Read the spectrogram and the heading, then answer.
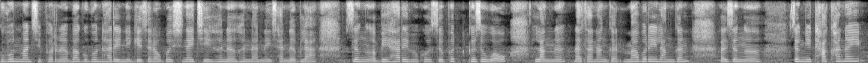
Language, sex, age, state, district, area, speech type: Bodo, female, 18-30, Assam, Kokrajhar, rural, spontaneous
